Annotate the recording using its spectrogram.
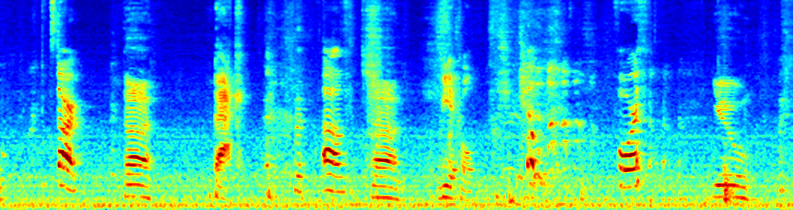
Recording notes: answer questions from the audience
